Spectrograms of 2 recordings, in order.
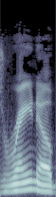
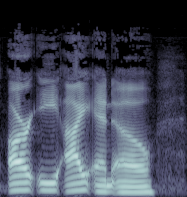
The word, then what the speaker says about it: Rayno: Josh Timmelman is the singer-songwriter, and his Finnish family's name is Rayno, but it's spelled R-E-I-N-O. And after too many gigs with people saying Re-I-No or Reno, that and other funny pronunciations, they just spelled it for phonetics, Reno, R-A-Y-N-O.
